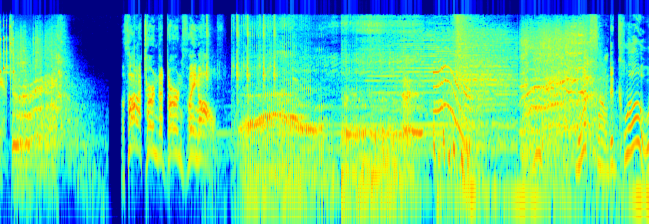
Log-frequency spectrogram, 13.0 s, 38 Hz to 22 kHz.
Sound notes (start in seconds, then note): 0.3 growling; 4.8 growling; 7.9 gulping; 10.4 snarling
